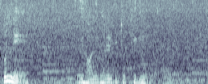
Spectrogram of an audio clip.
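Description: Steady rain sound effect, with a low music drone and a voice in snatches over it.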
